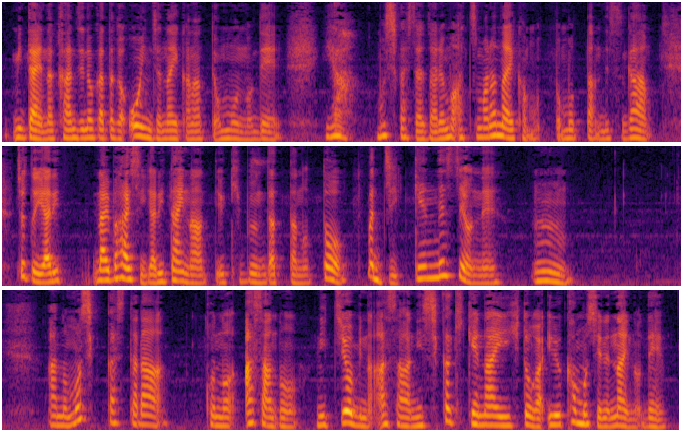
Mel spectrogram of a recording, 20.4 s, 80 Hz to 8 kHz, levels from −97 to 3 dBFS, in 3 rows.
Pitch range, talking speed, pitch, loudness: 165-205 Hz, 360 characters per minute, 180 Hz, -23 LUFS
